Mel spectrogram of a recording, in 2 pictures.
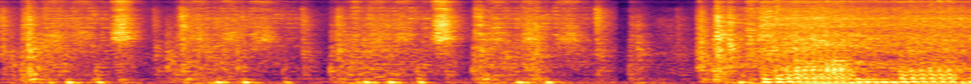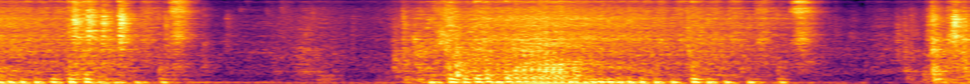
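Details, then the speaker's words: Crashed pit bike, carb just refitted, leaking fuel (owner suspects float), kickstarted: starts and buzzes a couple of seconds then dies repeatedly; ran after adjusting the idle screw, very smoky. "Why did it start and turn off?"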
